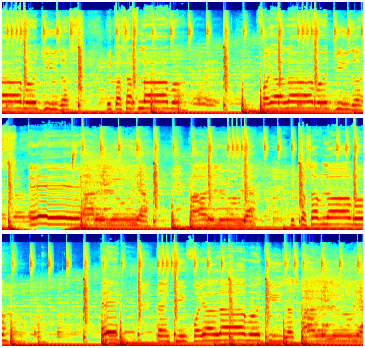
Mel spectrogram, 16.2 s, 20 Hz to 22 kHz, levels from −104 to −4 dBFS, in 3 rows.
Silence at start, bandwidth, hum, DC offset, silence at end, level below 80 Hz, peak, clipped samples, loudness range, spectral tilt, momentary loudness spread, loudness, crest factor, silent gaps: 0 s; 18 kHz; none; under 0.1%; 0 s; -12 dBFS; 0 dBFS; 0.4%; 2 LU; -4.5 dB/octave; 5 LU; -11 LUFS; 8 dB; none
